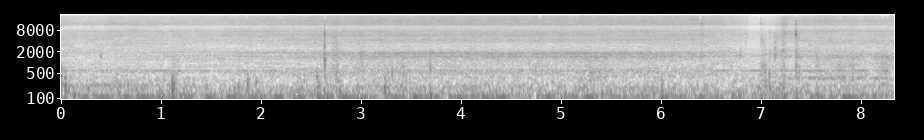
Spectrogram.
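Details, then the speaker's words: 2002 Ford F150 with exhaust manifold leaks at five cylinders: a steady airy hiss over a low hum, with light clicks. "Well, that's 1, 2, 3, 4. That's 5 cylinders that have exhaust leaks."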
